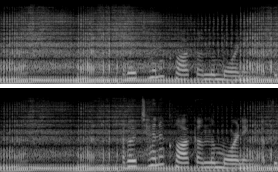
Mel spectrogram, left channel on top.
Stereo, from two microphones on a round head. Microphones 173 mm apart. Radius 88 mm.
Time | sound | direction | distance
0.0 | a motorcycle | 40° left (ahead or behind) | ?
1.2 | a woman speaking | 35° right (ahead or behind) | ?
